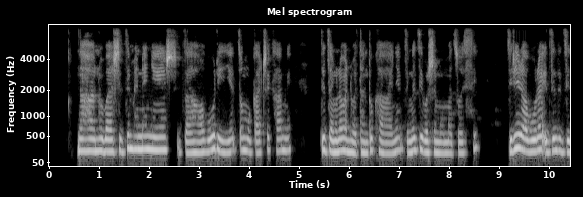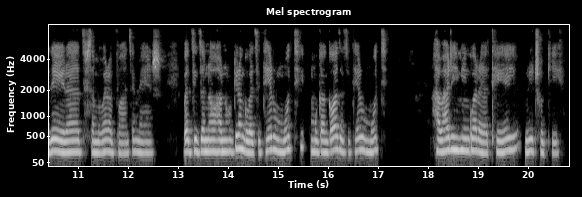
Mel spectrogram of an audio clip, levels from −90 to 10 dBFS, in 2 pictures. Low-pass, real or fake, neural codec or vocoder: 7.2 kHz; real; none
